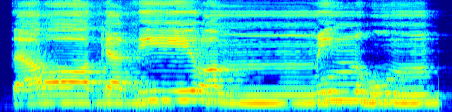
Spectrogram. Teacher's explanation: را کو ہم نے میم شدد کے ساتھ ملانا ہے تو غنہ کے ساتھ ادا کرنا ہے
